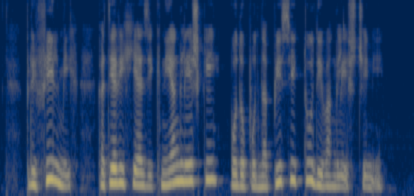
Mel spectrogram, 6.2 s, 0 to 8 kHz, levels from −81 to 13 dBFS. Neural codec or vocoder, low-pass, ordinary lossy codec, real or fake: none; none; none; real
